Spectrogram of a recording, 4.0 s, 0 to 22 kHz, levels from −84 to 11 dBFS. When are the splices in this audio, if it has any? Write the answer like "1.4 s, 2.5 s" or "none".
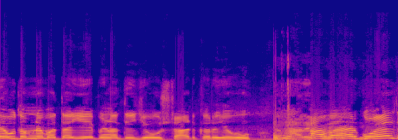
2.6 s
